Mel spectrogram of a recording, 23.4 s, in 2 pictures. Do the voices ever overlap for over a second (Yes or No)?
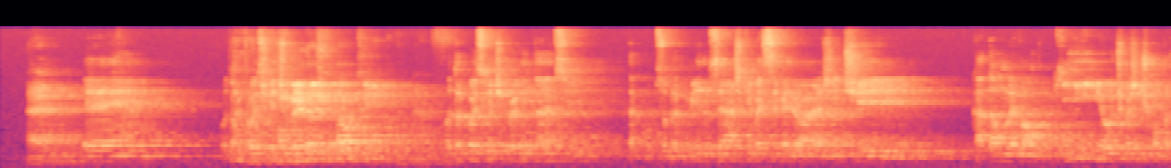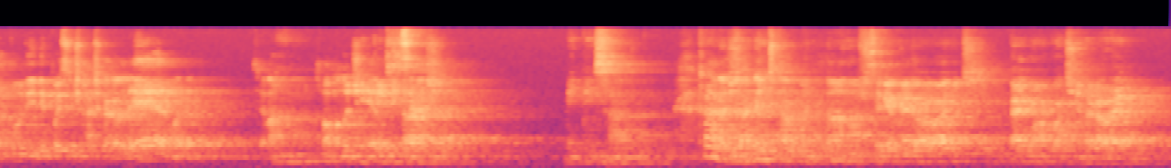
Yes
